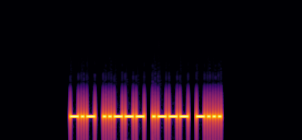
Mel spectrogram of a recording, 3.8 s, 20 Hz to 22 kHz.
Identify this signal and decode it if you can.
Morse code, heard as a keyed tone, about 34 wpm, 700 Hz. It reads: K2JB
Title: NA SOTA Chaser Callsigns 35wpm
